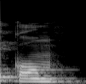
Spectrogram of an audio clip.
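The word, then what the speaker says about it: comb: जैसे कॉम। कॉम का spelling इस प्रकार से होता है।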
